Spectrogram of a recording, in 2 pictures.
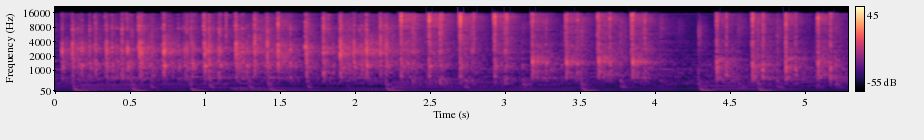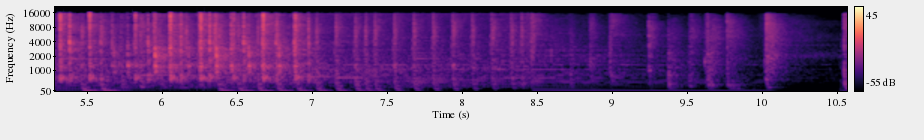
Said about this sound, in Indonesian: Nah kalau Red Switch suaranya sedikit lembut.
